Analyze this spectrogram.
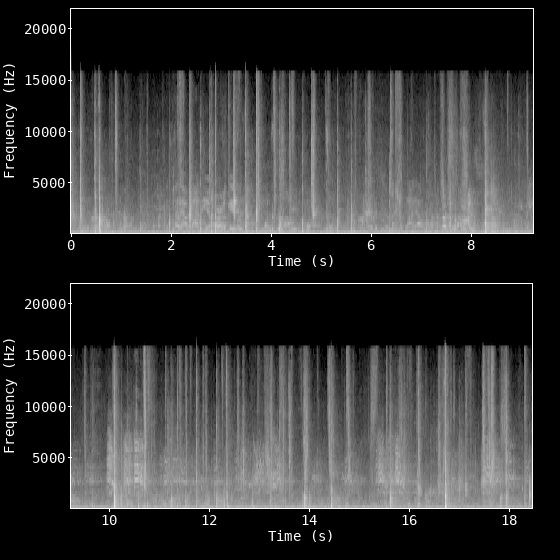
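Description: Tennis rackets hit a ball back and forth with sharp pops.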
